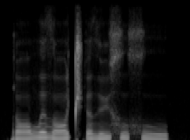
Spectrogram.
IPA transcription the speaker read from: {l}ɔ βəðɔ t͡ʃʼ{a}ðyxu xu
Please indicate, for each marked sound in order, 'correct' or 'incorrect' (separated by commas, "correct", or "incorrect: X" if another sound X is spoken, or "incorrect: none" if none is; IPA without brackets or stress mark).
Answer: incorrect: ɾ, incorrect: ə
